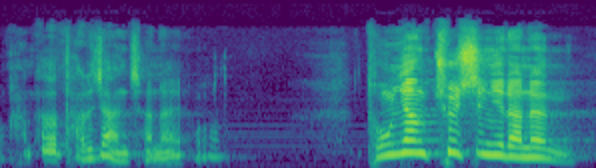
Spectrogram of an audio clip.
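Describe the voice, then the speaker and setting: A man preaching a sermon in a church, his voice sitting a little high for a man. He puts rhetorical questions to the congregation and shifts between loud, punchy emphasis and soft, quick asides. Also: sing-song, creaky. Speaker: pastor. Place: church sanctuary.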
